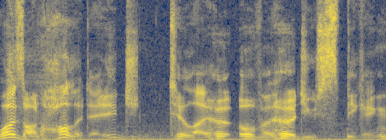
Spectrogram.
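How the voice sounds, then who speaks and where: Over clear background noise, a man puts on a character voice at a fairly high pitch and a moderate pace. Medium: actual play. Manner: formal, blunt.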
